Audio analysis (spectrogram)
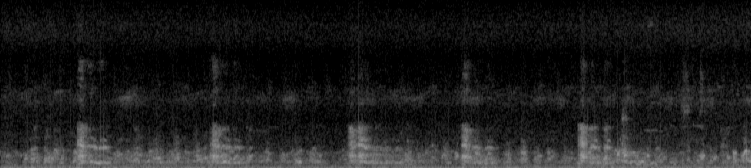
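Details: Far-off dogs bark through a rural village night, five soft barks arriving about every two and a half seconds over a low, even background murmur.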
